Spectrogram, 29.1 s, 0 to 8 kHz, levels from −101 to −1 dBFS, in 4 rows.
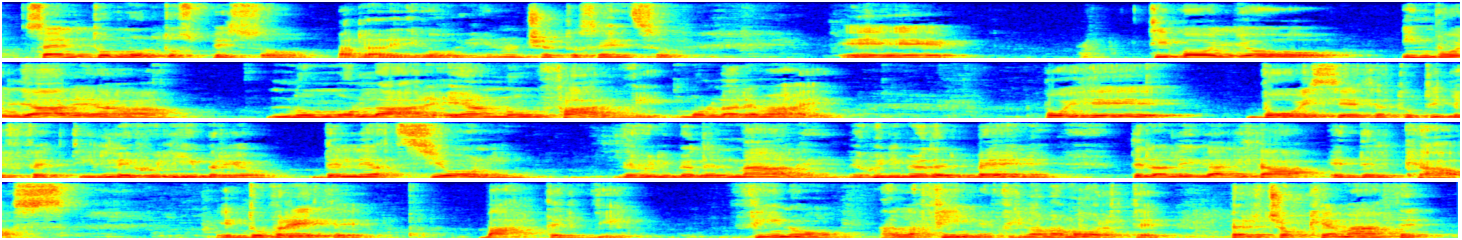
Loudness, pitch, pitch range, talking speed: -14 LUFS, 125 Hz, 115-135 Hz, 115 wpm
